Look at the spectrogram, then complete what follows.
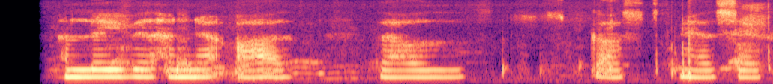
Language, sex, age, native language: Icelandic, female, 11, Icelandic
